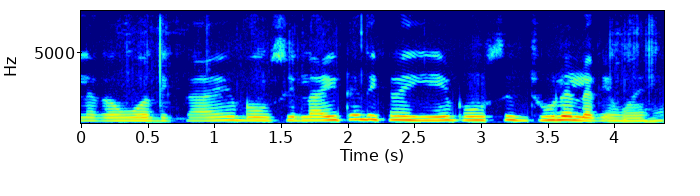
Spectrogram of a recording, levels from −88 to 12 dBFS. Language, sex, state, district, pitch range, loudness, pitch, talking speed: Hindi, female, Maharashtra, Chandrapur, 210-245 Hz, -18 LUFS, 230 Hz, 245 wpm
